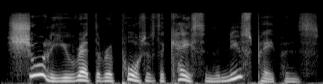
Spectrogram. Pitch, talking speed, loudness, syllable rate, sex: 190 Hz, 205 wpm, -18 LUFS, 5.1 syllables/s, female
